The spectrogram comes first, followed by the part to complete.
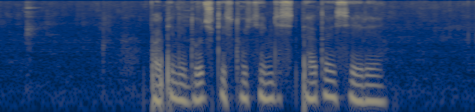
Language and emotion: Russian, neutral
